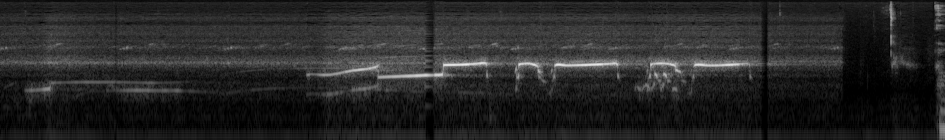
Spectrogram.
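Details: Common Loon, with at least two birds vocalizing, recorded minutes west of Augusta, the state capital: long, pure, wavering whistles that climb in pitch, then a run of looping repeated phrases over a faint steady hum.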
